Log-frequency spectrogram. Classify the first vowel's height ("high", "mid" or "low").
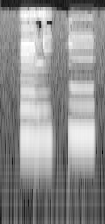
mid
